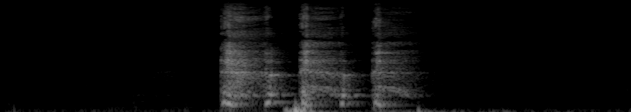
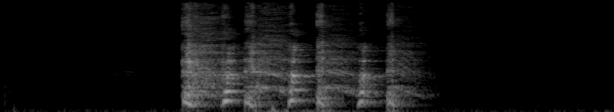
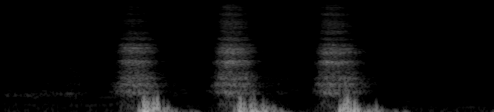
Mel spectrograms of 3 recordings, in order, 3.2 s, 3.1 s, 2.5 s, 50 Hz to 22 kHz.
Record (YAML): three_cough_length: 3.2 s
three_cough_amplitude: 4311
three_cough_signal_mean_std_ratio: 0.39
cough_length: 3.1 s
cough_amplitude: 5270
cough_signal_mean_std_ratio: 0.42
exhalation_length: 2.5 s
exhalation_amplitude: 6141
exhalation_signal_mean_std_ratio: 0.4
survey_phase: beta (2021-08-13 to 2022-03-07)
age: 18-44
gender: Female
wearing_mask: 'No'
symptom_runny_or_blocked_nose: true
symptom_fatigue: true
symptom_headache: true
symptom_onset: 3 days
smoker_status: Never smoked
respiratory_condition_asthma: false
respiratory_condition_other: false
recruitment_source: Test and Trace
submission_delay: 1 day
covid_test_result: Positive
covid_test_method: RT-qPCR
